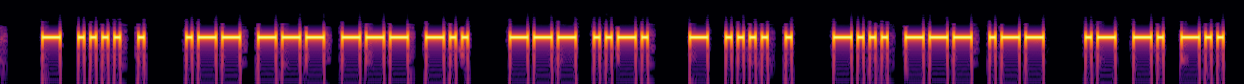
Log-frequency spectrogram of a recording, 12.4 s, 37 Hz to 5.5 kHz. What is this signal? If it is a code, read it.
Morse code, heard as a keyed tone, about 20 wpm, 600 Hz. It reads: THE WOOD OF THE BOW AND
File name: the old man and the sea / the old man and the sea part 1 20wpm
